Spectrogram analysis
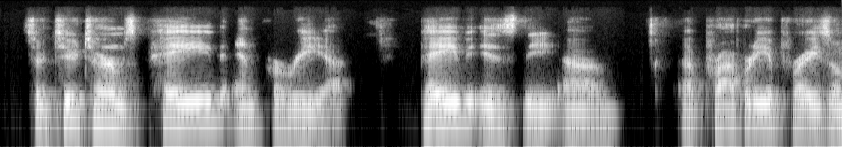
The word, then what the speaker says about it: PAREA: What you need to know about it, it rhymes with FIREA to PAREA.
